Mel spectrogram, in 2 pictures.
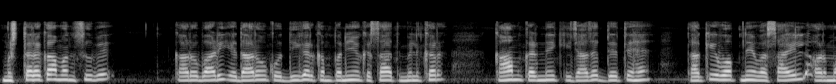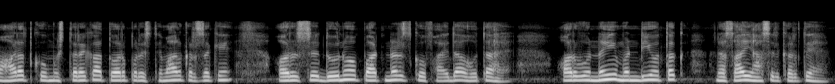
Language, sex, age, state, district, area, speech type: Urdu, male, 18-30, Uttar Pradesh, Saharanpur, urban, spontaneous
